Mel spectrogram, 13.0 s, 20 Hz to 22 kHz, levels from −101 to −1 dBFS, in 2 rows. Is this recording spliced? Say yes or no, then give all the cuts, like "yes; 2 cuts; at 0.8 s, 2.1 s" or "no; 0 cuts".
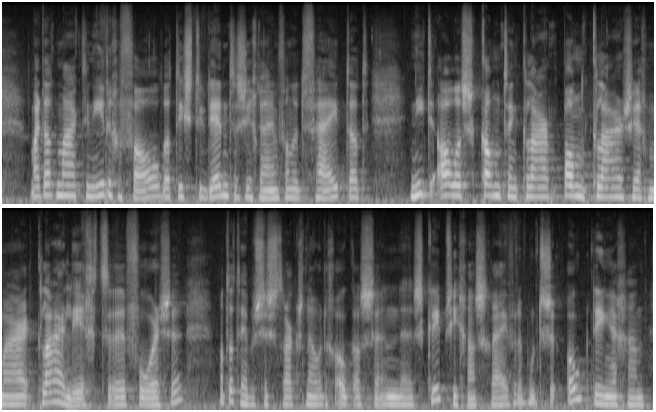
yes; 1 cut; at 2.6 s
